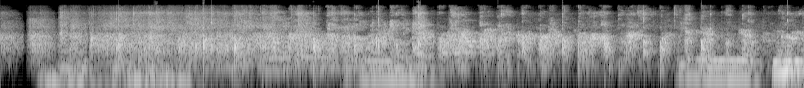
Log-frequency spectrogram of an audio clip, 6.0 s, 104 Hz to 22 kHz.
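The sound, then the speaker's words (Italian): A crowd applauds loudly and steadily for about six seconds, an applause for the audience and for Christ: a dense wash of many hands clapping, with some sustained voices ringing out over the clapping at moments. “Questo 2000, quell'applauso per voi e per Cristo.”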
